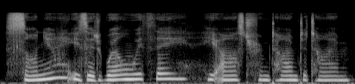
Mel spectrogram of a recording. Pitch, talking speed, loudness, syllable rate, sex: 220 Hz, 205 wpm, -20 LUFS, 4.1 syllables/s, female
